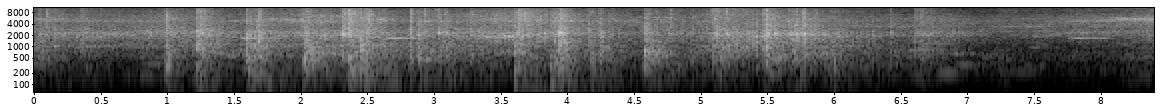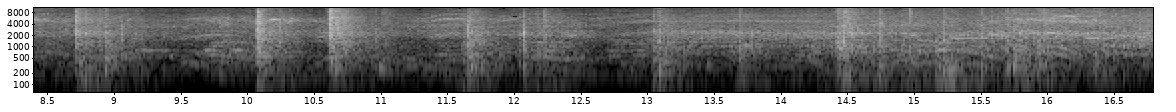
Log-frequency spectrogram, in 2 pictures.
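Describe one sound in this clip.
Toy cars knock against the track's wooden sides.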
